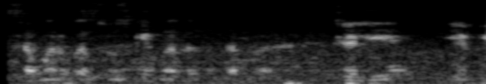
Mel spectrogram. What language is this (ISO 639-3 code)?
pus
